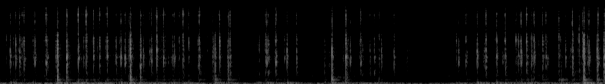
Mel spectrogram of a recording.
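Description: A compact white 60% Kemove DK61 mechanical keyboard with Gateron Red switches, PBT doubleshot keycaps and a plastic case rests on a desk mat while the fingertips of both hands type rapidly on it. Dense runs of short, sharp, bright clacks with a low thocky body are heard, easing into a softer, sparser stretch in the middle before the fast typing picks back up.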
